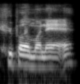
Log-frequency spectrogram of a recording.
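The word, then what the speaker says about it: ὑπομονή: And it's used, it's this Greek word, pardon my pronunciation, it's like hupomone. It sounds pretty French, but that's what the YouTube video of how to pronounce it said.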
